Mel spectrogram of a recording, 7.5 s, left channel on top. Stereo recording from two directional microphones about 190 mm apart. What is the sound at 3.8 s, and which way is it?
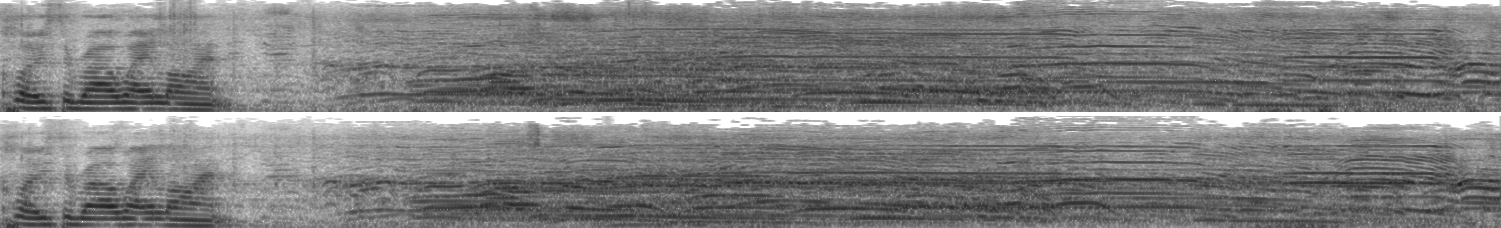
Music, 50° right (ahead or behind).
